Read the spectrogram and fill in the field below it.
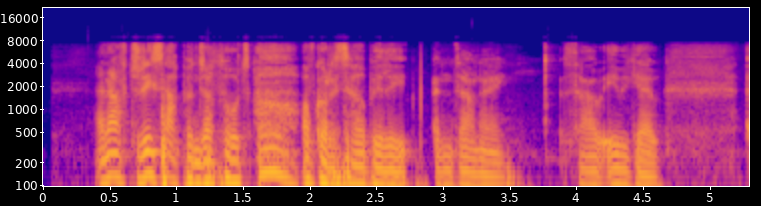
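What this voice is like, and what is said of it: Birmingham accent. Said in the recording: “Fucking love the Birmingham accent.”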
